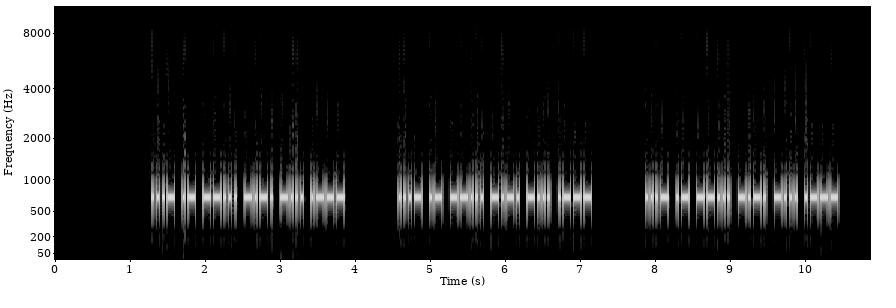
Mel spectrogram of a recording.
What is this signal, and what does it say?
Morse code, heard as a keyed tone, about 36 wpm, 700 Hz. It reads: VA7CBJ VA7CBJ VA7CBJ
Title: DXCC-100 Call Signs - 6 Characters - Repeated 3x - 35wpm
